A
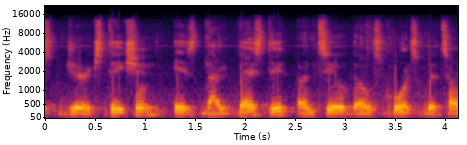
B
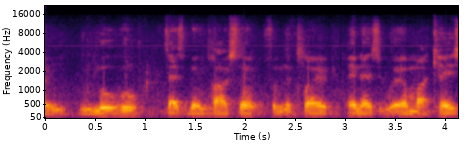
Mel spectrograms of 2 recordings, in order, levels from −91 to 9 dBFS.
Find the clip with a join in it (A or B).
B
